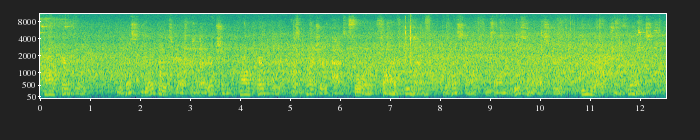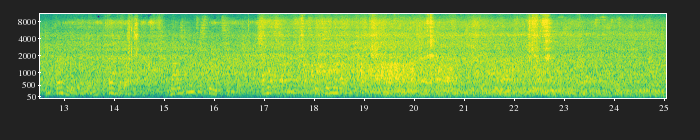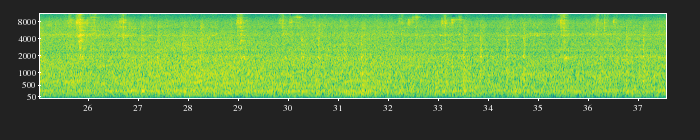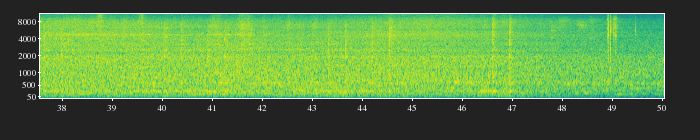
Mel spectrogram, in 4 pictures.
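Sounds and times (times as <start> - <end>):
electric train rumbling past: 0.0 - 48.9.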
